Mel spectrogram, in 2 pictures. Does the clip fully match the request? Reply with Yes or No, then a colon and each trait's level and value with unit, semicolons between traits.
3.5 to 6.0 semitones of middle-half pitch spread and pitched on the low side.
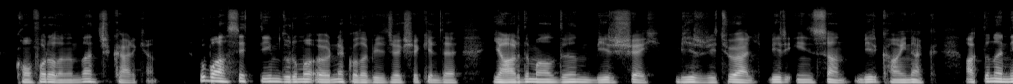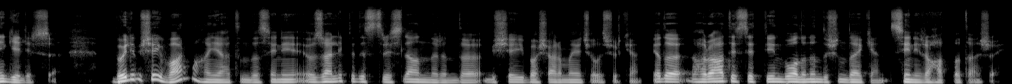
No: average, 2.8 semitones; low, 110 Hz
